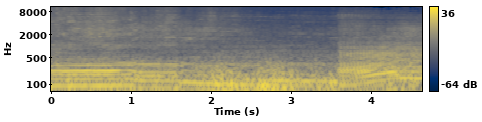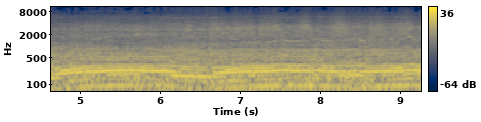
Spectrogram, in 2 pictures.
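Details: 1998 Yamaha Grizzly 600 4x4 ATV on a test drive after repair, formerly limited to about 10–15 mph: single-cylinder note pulls smoothly through steady and rising revs, no stumbling or cutting out, easily going 55; running properly.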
